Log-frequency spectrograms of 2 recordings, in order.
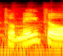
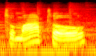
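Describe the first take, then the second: First: It is said with a Filipino accent. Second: It is said with a British accent.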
